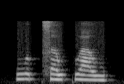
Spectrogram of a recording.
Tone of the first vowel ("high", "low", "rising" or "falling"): low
